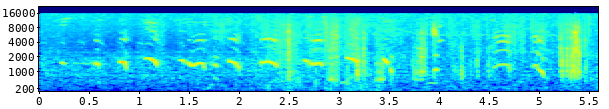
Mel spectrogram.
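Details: Several puppies at play in snow let out quick, squeaky yips and whines, each a brief bent note, following one another almost continuously, with scuffing and crunchy snow noises underneath.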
